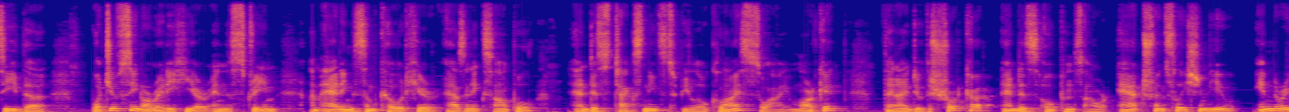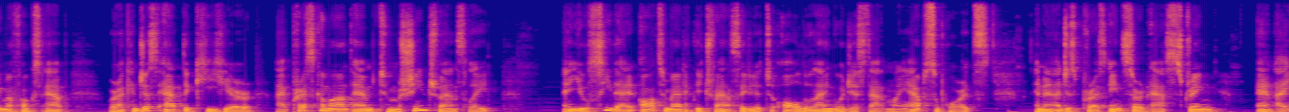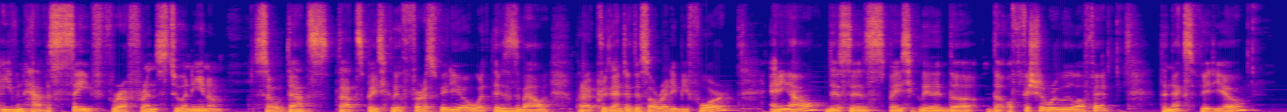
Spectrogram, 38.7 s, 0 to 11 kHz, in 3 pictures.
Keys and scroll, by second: 7.9 super+l, 14.7 super+m.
